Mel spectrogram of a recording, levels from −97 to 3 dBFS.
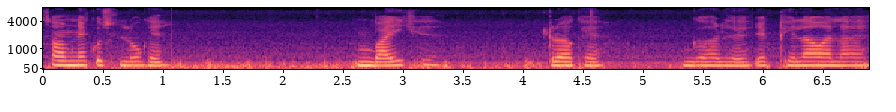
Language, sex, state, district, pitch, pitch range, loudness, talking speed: Hindi, male, Uttar Pradesh, Jalaun, 190 Hz, 190-195 Hz, -19 LUFS, 120 wpm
